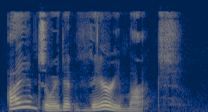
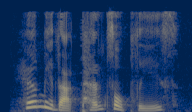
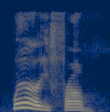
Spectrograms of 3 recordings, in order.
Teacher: the rising falling pattern where the pitch rises and falls on the last word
